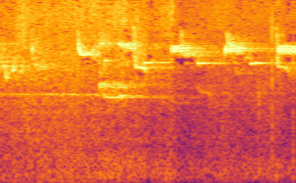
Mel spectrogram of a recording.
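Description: A great tit sings repeated high, clear two-note phrases at a steady rhythm, moderately close, over a constant hissy outdoor background with insect-like buzzing.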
